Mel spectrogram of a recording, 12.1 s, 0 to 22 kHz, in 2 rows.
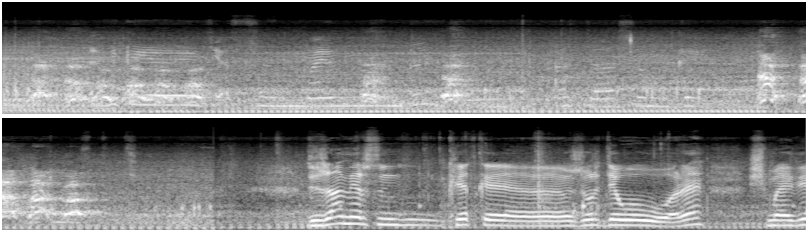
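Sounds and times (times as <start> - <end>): dogs barking: 0.1 - 1.8, 2.6 - 3.7, 5.6 - 7.0.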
